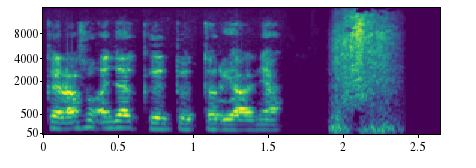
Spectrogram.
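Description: A young man speaks to the listener through a microphone.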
